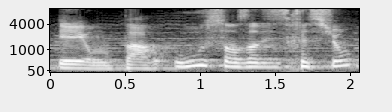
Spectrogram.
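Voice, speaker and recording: An actor playing a grumbling, reluctant adventurer in a comic audio drama, sarcastic and exasperated. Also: male voice, on the high side, big pitch swings, moderate pace, a bit bright. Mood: wry. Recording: music behind the voice.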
